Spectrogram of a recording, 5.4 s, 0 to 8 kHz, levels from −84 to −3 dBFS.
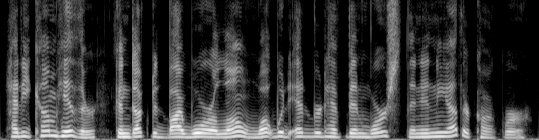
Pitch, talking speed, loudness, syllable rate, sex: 210 Hz, 200 wpm, -16 LUFS, 6.0 syllables/s, female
